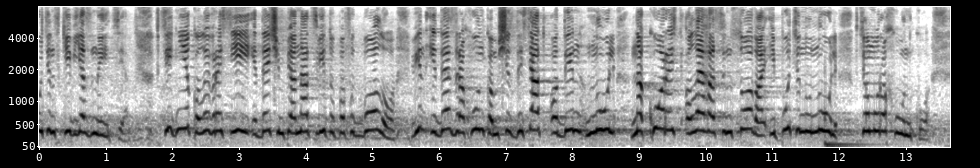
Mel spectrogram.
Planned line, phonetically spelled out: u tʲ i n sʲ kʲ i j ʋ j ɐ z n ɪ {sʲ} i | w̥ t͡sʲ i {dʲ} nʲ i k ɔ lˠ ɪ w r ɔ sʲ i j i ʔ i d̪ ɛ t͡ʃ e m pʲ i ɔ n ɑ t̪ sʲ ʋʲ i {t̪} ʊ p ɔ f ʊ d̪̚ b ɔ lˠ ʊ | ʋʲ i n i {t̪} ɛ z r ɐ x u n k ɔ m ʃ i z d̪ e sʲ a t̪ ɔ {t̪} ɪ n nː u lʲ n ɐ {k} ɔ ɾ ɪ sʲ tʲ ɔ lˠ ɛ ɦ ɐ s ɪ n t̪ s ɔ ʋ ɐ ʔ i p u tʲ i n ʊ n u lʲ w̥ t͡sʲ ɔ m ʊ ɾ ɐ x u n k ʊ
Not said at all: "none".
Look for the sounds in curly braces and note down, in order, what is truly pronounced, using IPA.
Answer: t͡sʲ, dʲ, t̪, d̪, d̪, k

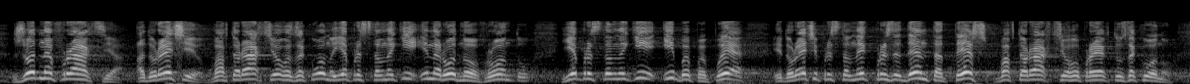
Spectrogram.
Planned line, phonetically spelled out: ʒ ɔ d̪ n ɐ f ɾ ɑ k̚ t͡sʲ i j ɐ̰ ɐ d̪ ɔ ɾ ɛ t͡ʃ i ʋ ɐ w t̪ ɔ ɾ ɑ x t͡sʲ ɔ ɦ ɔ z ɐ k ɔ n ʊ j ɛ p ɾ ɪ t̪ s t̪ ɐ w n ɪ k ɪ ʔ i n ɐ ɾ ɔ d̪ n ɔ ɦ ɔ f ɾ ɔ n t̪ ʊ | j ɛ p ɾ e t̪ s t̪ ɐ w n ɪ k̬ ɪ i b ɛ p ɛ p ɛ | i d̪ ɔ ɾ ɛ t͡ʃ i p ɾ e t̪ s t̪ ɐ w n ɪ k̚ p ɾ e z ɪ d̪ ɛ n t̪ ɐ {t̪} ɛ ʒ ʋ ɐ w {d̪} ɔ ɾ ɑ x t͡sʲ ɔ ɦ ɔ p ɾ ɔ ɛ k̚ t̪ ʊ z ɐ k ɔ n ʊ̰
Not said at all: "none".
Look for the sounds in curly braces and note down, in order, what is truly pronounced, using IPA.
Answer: t̪, t̪

